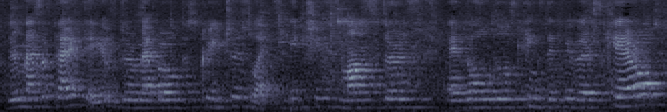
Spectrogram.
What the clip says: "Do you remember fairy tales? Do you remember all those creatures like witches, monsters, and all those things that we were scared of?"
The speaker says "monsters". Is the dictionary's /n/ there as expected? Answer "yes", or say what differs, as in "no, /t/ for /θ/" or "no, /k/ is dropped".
no, /n/ is dropped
